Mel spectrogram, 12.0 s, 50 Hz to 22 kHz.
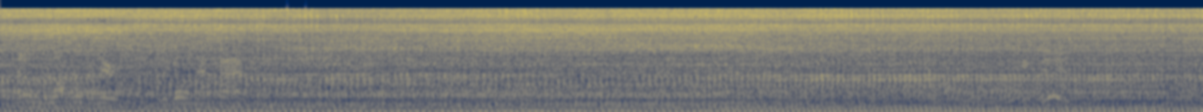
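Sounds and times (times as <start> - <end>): diesel engine running at high speed: 0.0 - 12.0.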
